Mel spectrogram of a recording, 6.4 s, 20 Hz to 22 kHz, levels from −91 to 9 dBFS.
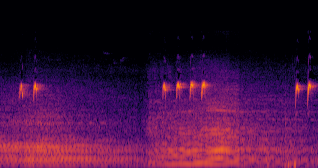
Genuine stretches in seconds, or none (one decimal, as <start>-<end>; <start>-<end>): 0.0-6.4

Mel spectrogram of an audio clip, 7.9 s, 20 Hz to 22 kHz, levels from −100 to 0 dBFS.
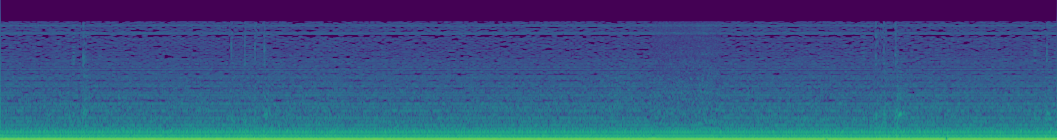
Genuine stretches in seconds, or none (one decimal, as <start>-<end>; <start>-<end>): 0.0-4.9; 5.4-7.9

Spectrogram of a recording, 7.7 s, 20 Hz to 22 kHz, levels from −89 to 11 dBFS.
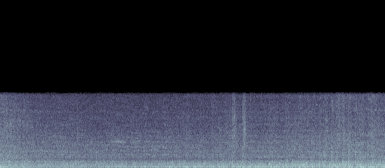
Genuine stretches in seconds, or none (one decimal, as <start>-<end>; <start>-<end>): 0.0-7.7

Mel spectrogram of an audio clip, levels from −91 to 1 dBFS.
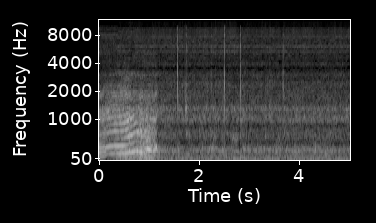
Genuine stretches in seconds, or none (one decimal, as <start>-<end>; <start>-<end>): none

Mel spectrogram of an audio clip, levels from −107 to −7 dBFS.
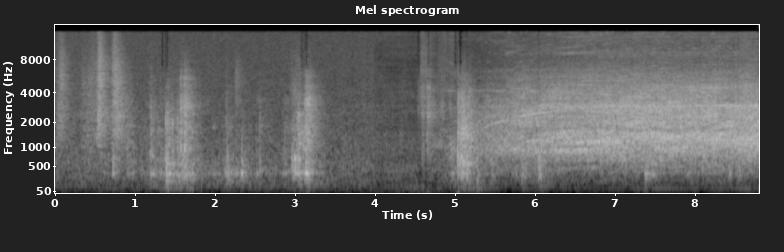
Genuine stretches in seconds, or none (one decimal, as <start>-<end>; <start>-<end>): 0.0-4.0; 4.8-8.8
